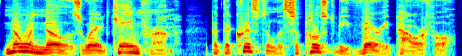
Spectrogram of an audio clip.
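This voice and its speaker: Fully in character, a video game voice actor brings a lively, husky superhero scientist to life, a friendly, knowledgeable, easygoing ally. His male voice is on the low side at normal speed, and he explains things casually during greetings and briefings.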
